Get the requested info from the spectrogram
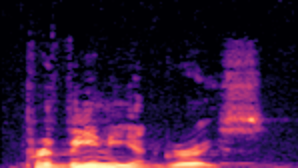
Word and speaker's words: prevenient grace: Prevenient grace.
